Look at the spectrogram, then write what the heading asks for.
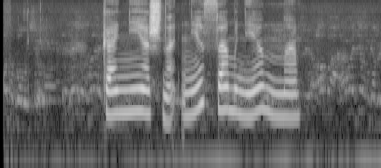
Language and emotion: Russian, positive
